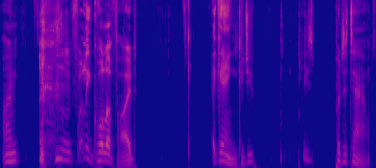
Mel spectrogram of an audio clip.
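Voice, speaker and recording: A man's voice: on the high side, very animated, a little slow, slightly rough, no echo, studio quality, full character voice. A man playing a polite, unsure, newly qualified psychiatric doctor in a radio drama, formal and hesitant in manner. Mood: flustered, defensive.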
